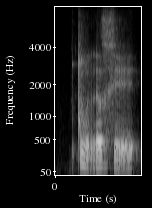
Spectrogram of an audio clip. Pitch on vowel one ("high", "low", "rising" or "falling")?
falling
